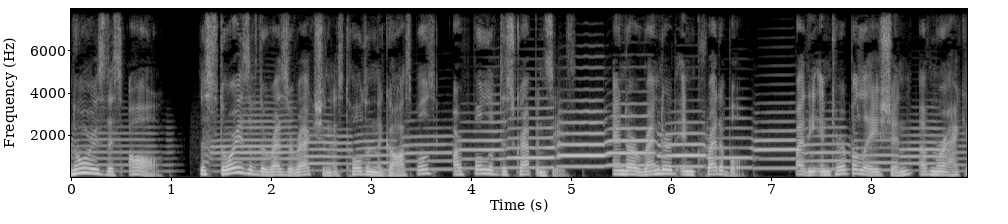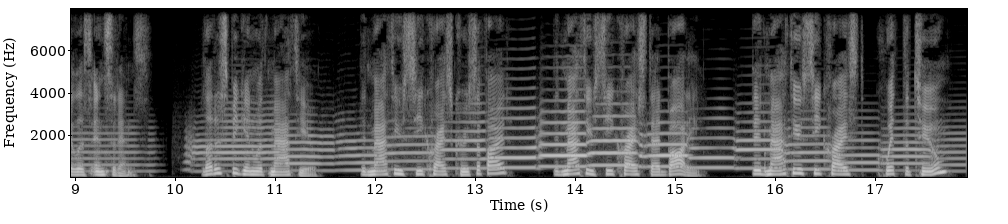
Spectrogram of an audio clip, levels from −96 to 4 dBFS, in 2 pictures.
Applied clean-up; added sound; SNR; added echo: none; Trumpet; 4 dB; none.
